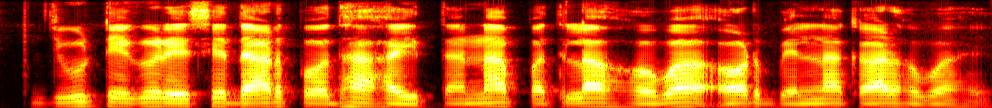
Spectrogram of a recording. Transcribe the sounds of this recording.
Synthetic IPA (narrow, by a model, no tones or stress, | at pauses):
d͡ʒuːʈeːɡoɾeːsed̪aːɽpɔːd̪ʱaɦəit̪ənapət̪laɦobaɔːɾbʱeːlnakaːɾɦoːbaɦɛ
